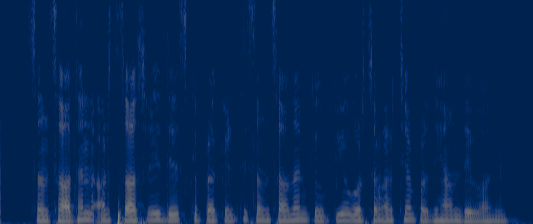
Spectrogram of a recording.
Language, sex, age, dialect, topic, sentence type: Magahi, male, 25-30, Western, banking, statement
